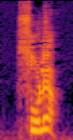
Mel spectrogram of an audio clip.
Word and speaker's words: 塑料: 说到这儿呢，还得补充几句啊，刚才你说塑料啊，到底是什么读音呢？反正现代汉语词典还有普通话这个标准考试上都读塑啊，塑料。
